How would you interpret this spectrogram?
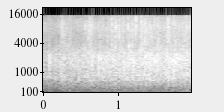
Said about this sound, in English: And the fire of the Holy Ghost is in your heart. Give a fiery clapping.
